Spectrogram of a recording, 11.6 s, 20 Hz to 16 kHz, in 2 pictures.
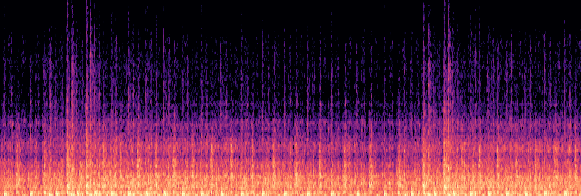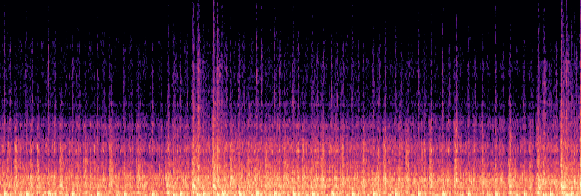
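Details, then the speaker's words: Single-cylinder S1115 24 HP diesel, previously thick black smoke and surging speed, after repair; fast even thumping with steady beat, no misses or surging, smoke reduced, running normally. "Baik sahabat ketika posisi stasioner ya ini gas ini bisa besar kecil besar kecil ya posisi stasioner itu tidak masalah normal ya"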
